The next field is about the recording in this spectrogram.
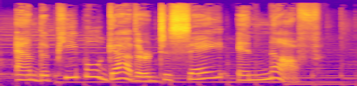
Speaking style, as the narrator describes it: exclaiming to the heavens

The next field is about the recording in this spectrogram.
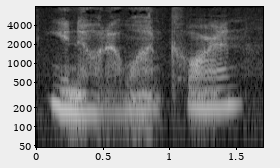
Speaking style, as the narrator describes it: whispered

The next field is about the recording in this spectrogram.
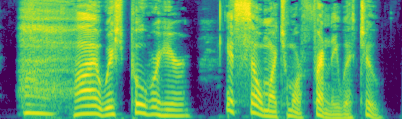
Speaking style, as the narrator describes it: he gave a very long sigh and said

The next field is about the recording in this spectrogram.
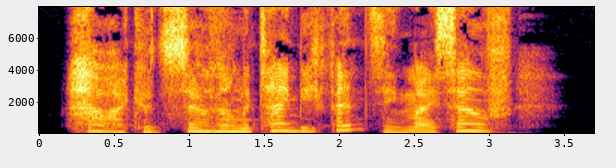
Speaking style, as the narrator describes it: cried Harriet warmly

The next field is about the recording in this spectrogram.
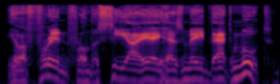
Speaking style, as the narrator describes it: grumbled Laszlo

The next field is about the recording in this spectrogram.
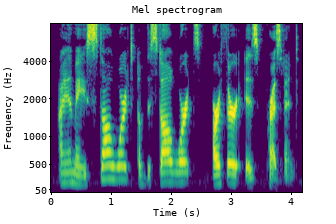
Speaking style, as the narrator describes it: Guiteau calmly told them

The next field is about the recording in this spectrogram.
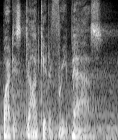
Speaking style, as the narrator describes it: the boy muttered in frustration

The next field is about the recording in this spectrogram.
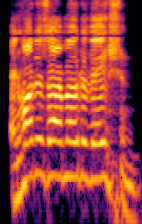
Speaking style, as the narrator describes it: Someone shouted

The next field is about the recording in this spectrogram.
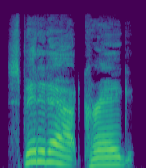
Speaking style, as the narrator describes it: said wearily

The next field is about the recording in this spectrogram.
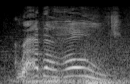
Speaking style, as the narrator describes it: Preston shouted

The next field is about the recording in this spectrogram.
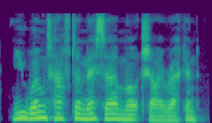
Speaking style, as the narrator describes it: said Stephen grimly

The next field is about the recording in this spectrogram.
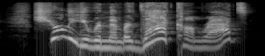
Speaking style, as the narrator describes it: exclaimed Squealer

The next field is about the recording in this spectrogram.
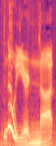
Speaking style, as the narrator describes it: exclaimed Tom

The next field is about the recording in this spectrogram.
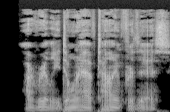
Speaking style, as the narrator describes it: muttered

